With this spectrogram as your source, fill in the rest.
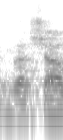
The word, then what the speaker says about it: Russia: Coming to the next one, the last one, 10th, RUSSIA, रशिया, रशिया ये बोलते हैं? नो, इट is wrong. रशिया नहीं बोलते, उसको बोलते हैं रशा, रशा, रशा। The real pronunciation is that रशा, रशा, रशा।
